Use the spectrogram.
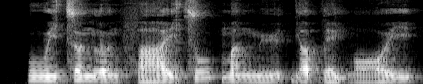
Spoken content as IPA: uː˥ j t͡s ɵ˥ n l ɵ˨ n f aː˨˥ j t͡s uː˥ p̚ m ɐ˧ n m yː˨˥ t̚ j ɐ˧ p̚ l e˨˩ j ŋ ɔː˨˥ j

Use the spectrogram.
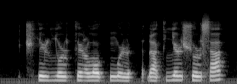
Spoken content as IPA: t͡ʃʰ i ɭ ʎ o ɭ k e ɭ lˠ o k ŋʷ ɛ ɭ | ɗ a k ʎ ɛ ɭ ʃ o ɭ s a

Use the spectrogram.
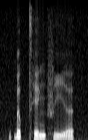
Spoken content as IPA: ɓ ə˦˥ p̚ t̪ʰ e˨˩ ŋ f i˧˩˨ ə̯

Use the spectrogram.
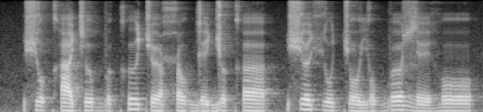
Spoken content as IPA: ɕ o˨ kʰ a˨ c ɯ˨ b ɵ˨ kʰ ɯ˦ c ø˨ ħ o˨ ɡ e˨ ɟ ɵ˦˨ kʰ ɐ˦ | ɕ ø˦ ç u˨ c o˨ j o˨ b ɵ˦ ɮ e˨ ɦ o˦

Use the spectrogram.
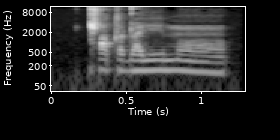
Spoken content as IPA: ǁ ɨ tˤ ʏ ɖ iː m õː

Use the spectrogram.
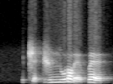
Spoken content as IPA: t͡ʃ a̰ k ʒ y ɲ u ɾ ɔ ɾ ɛ̰ p ɛ

